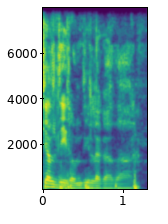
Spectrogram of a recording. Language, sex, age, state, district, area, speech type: Dogri, male, 60+, Jammu and Kashmir, Udhampur, rural, spontaneous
